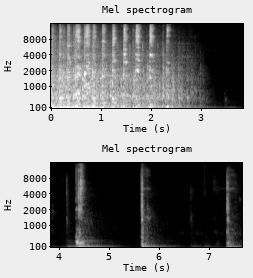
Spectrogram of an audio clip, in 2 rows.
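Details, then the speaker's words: Ford 7000 diesel tractor, first start after injection pump timing fix (earlier cranked with smoke but wouldn't run): catches and chugs with quick, fairly even beats for about three seconds, then dies away, with lots of smoke; normal start. "I'd call that a win. Except for, that's a lot of smoke."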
